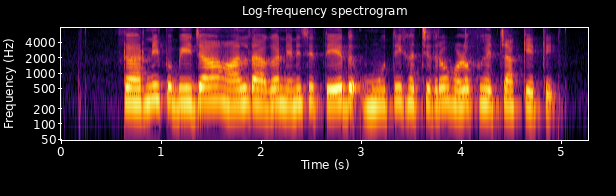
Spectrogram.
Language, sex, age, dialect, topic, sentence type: Kannada, female, 41-45, Dharwad Kannada, agriculture, statement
